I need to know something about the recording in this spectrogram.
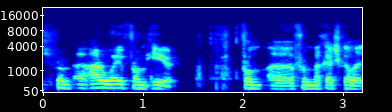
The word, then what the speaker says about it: Makhachkala: Are you in Makacharaka? I believe that's the name. Is that Maka? Am I saying it right? It's Makhachkala. Makhachkala.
